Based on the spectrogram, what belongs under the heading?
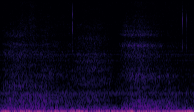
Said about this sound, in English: That's quite a lot of breathing on air.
